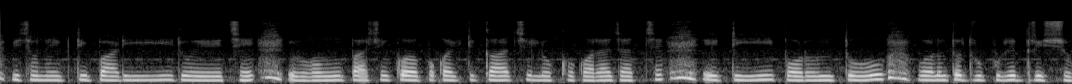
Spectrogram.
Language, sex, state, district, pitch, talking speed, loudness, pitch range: Bengali, female, West Bengal, Dakshin Dinajpur, 200 Hz, 100 wpm, -16 LUFS, 190-205 Hz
